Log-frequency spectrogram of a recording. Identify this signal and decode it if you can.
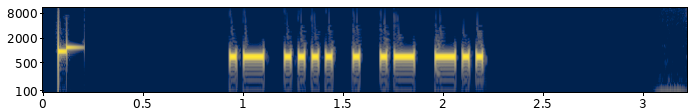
Morse code, heard as a keyed tone, about 36 wpm, 700 Hz. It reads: AHEAD
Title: Sentences from Top 1000 Words - Review Part 6 - New Word Drill - 35wpm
